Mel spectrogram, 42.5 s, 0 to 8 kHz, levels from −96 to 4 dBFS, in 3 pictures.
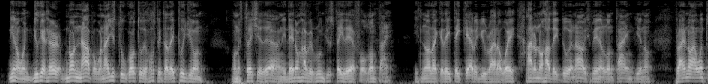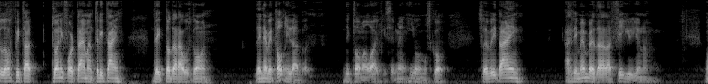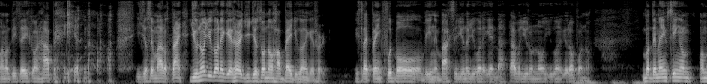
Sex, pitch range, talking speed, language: male, 90-110 Hz, 250 wpm, English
